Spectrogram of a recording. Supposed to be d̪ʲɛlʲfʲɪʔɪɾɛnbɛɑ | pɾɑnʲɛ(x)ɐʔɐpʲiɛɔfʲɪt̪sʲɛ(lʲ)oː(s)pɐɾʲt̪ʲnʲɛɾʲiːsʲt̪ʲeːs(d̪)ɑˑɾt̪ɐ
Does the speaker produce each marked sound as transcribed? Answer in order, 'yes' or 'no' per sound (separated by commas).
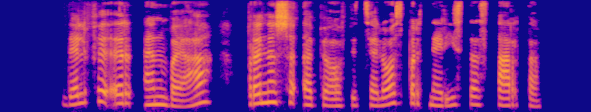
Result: no, yes, yes, no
